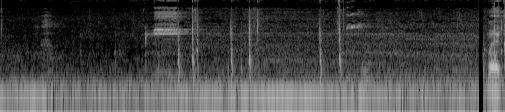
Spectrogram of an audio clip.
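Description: Ashok Leyland truck's diesel engine idling with a steady low hum, heard inside the cab, with a few sharp clicks as the instrument-cluster button is pressed.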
